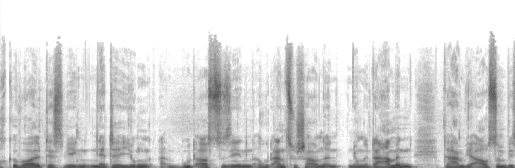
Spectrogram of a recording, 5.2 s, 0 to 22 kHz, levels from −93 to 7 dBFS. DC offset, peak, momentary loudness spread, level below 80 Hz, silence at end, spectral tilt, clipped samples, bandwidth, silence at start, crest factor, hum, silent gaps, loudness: under 0.1%; -14 dBFS; 6 LU; -68 dBFS; 0 s; -5 dB/octave; under 0.1%; 17.5 kHz; 0 s; 16 dB; none; none; -29 LUFS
